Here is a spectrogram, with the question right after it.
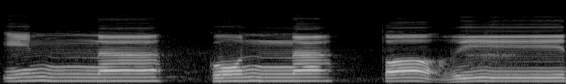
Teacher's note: mim dan Nun yang bertasydid itu wajib dibaca dengung dan dengungnya itu adalah satu Alif atau dua harokat dua ketukan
